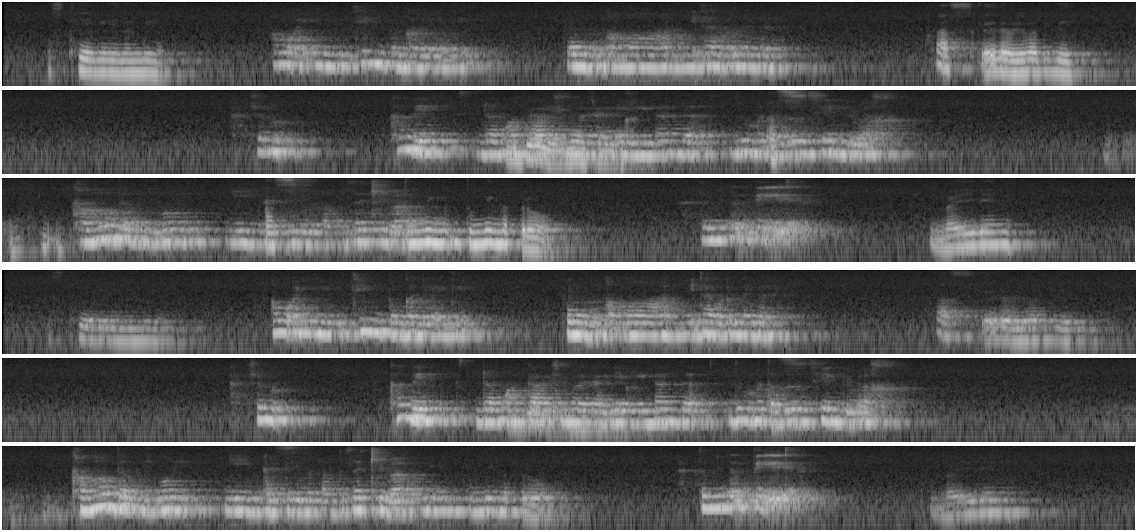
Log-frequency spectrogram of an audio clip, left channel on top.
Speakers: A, on the left (about 40°); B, on the right (about 60°).
A: ꯑꯁ ꯊꯦꯡꯉꯤꯅꯦ ꯅꯪꯗꯤ
B: ꯑꯧ ꯑꯩ ꯊꯦꯡꯅ ꯇꯣꯡꯒꯜꯂꯦ ꯑꯩꯗꯤ ꯄꯨꯡ ꯄꯨꯡ ꯑꯃ ꯑꯅꯤ ꯑꯗꯨꯋꯥ ꯐꯥꯎ ꯑꯗꯨꯝ ꯂꯩꯒꯜꯂꯦ
A: ꯑꯁ! ꯀꯩꯗꯧꯔꯤꯕ ꯑꯗꯨꯗꯤ
B: ꯁꯨꯝ ꯈꯪꯗꯦ ꯗ꯭ꯔꯃꯥ
A: ꯚꯤꯗꯤꯑꯣ
B: ꯀꯩꯀꯥ
A: ꯌꯦꯡꯉꯤꯔ
B: ꯁꯤꯅꯦꯃꯥ ꯀꯩꯀꯥ
A: ꯆꯨꯝꯅ
B: ꯌꯦꯡꯉꯤꯀꯥꯟꯗ ꯑꯗꯨꯝ ꯃꯇꯝꯗꯣ
A: ꯑꯁ
B: ꯑꯗꯨꯝ ꯊꯦꯡꯈꯤꯕ ꯍꯥ
A: ꯎꯝ
B: ꯈꯪꯍꯧꯗꯕꯅꯤꯉꯣ ꯌꯦꯡꯈ꯭ꯔꯗꯤ
A: ꯑꯁ
B: ꯃꯇꯝꯗꯨ ꯆꯠꯈꯤꯕ꯫
A: ꯇꯨꯝꯅꯤꯡ ꯇꯨꯝꯅꯤꯡꯂꯛꯇ꯭ꯔꯣ꯫
B: ꯇꯨꯝꯅꯤꯡ ꯉꯛꯇꯤꯌꯦ꯫
A: ꯅꯩꯔ‌ꯦꯅ‌ꯦ꯫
